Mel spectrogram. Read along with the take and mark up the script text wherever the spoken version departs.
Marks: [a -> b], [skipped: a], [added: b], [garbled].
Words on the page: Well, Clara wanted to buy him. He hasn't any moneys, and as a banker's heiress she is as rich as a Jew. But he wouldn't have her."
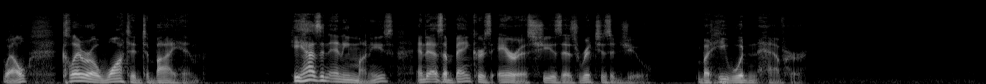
Well, Clara wanted to buy him. He hasn't any moneys, and as a banker's heiress she is as rich as a Jew. But he wouldn't have her."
